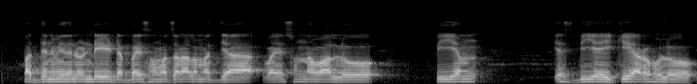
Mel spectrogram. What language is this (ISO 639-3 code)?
tel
